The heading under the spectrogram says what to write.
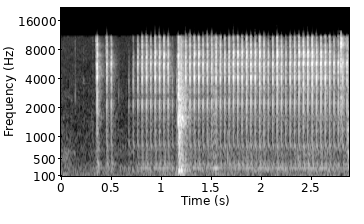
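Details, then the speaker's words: Old air-cooled Yanmar diesel with mechanical fuel pump: cold-start prep with throttle set and compression release held, rapid even light ticking as the fuel pump switches on and primes before key start; normal priming clicks. "all I have to do is turn on the fuel pump, and you'll hear it start clicking."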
